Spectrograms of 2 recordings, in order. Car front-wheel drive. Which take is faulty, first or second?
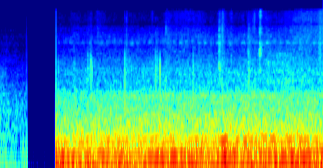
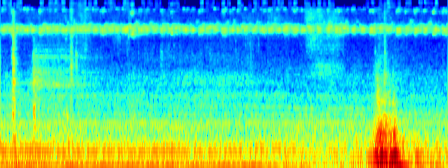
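second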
